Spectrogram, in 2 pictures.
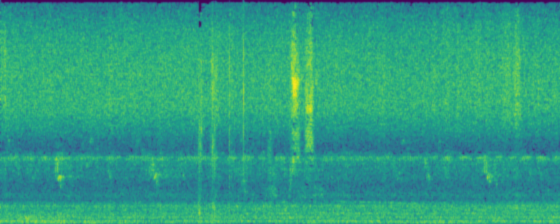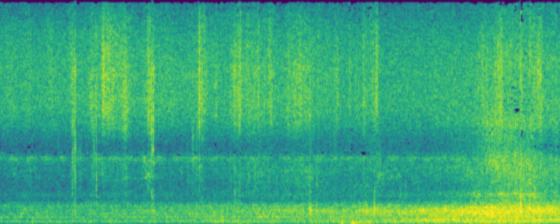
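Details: Swarm of bees in flight, a dense, continuous droning hum of many wings, low to mid pitched and steady, swelling noticeably louder over the final few seconds, with faint scattered ticks above.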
